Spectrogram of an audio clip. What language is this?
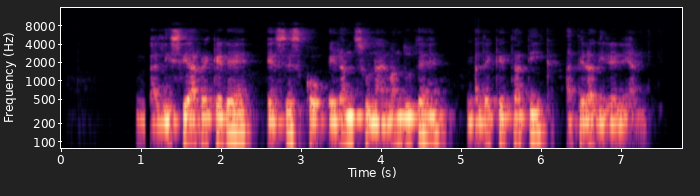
Basque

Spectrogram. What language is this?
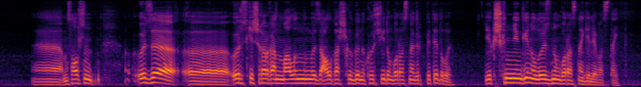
Kazakh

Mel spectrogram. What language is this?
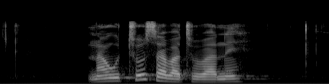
Venda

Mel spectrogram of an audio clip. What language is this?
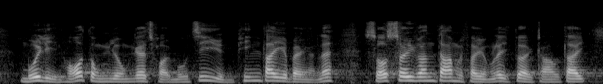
Cantonese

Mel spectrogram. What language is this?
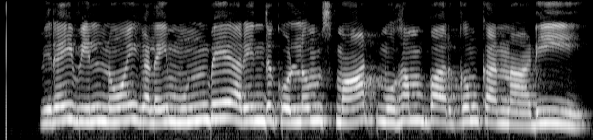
Tamil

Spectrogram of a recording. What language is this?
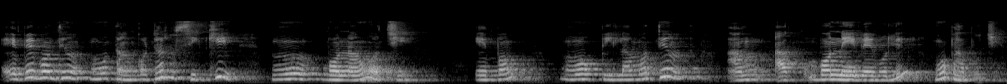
Odia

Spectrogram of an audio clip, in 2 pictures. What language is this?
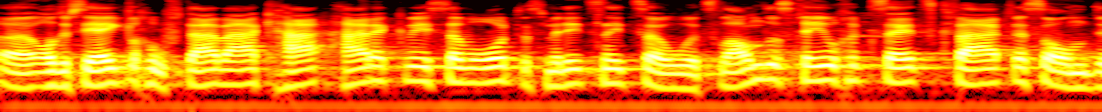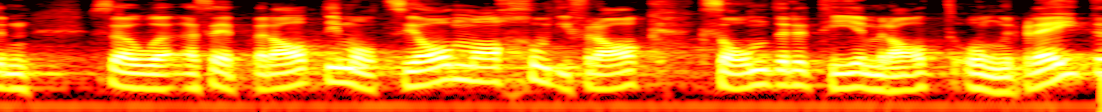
Swiss German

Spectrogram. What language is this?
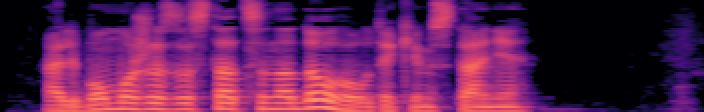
Belarusian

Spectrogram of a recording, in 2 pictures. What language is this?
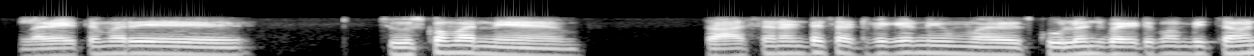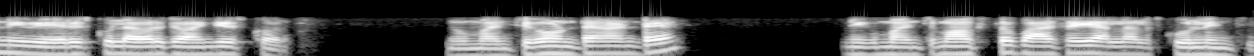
Telugu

